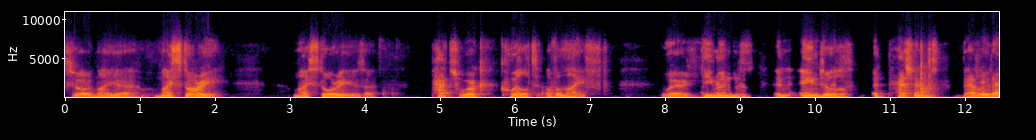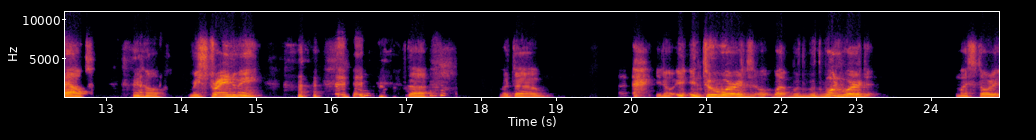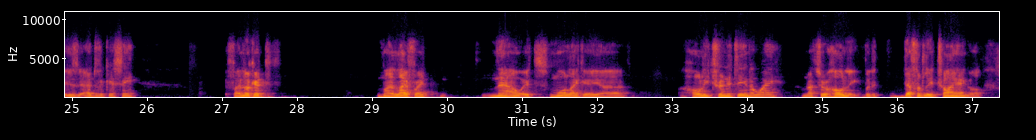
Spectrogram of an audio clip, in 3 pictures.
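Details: 62-year-old man with aphasia after a stroke about 11 years earlier; he has kept broken English and Hebrew but lost his other languages; aphasia.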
